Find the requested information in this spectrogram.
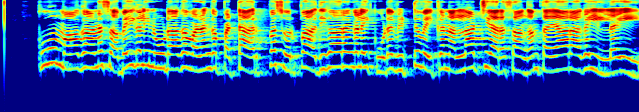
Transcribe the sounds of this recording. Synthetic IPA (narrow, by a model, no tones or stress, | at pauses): kuːmaːɣaːnɐsɐbɐɪɣɐɭɪnuːɽaːɣɐʋɐɻɐŋɡɐpːɐʈːɐːɾpɐsɔɾpɐːðɪɣaːɾɐŋɡɐɭɐɪkːuːɽɐʋɪʈːɯʋɐɪkːɐnɐlːaːʈ̚t͡ʃiɐɾɐsaːŋɡɐmt̪ɐjaːɾaːɣɐɪlːɐɪ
